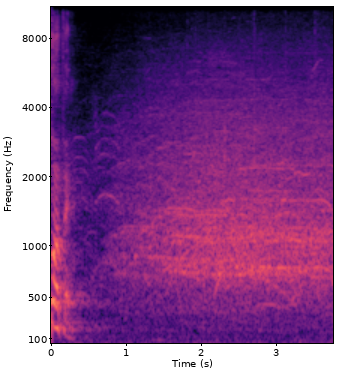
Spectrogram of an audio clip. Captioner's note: audience cheering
